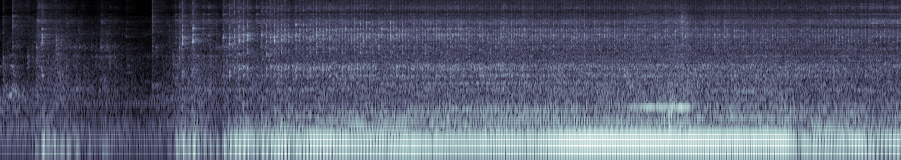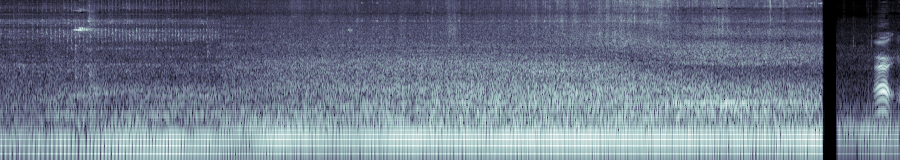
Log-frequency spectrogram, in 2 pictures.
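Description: A small engine runs steadily after being fuelled, a droning idle that rises and holds with some ticking and rattle, loud and close, before stopping abruptly near the end.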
